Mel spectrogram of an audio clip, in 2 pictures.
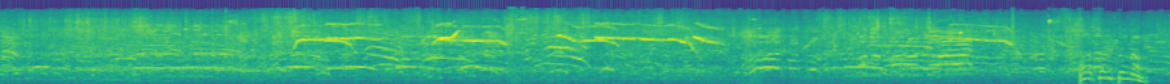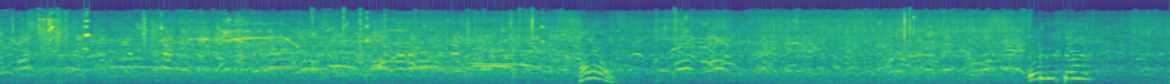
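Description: A large crowd of men shouts and chatters loudly outdoors.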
